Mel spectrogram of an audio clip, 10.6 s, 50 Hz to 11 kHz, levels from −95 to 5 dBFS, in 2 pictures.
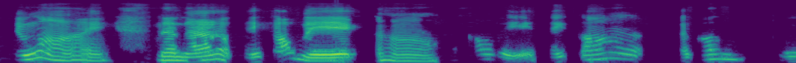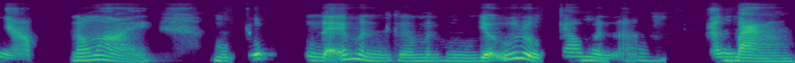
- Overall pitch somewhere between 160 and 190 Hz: Yes, medium, 185 Hz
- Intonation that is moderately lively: No, wide, 5.8 semitones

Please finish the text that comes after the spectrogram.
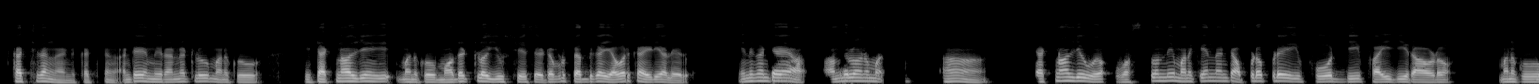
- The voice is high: No, low, 130 Hz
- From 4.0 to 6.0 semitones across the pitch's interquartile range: Yes, average, 4.3 semitones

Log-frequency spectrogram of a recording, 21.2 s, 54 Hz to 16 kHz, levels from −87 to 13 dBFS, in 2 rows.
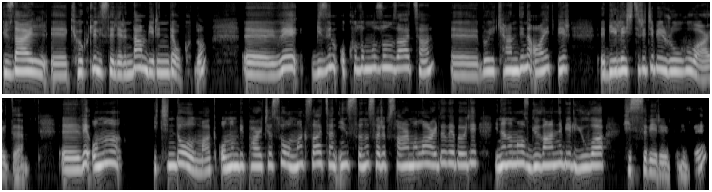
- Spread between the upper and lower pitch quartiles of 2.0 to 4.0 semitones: Yes, average, 3.6 semitones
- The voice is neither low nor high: No, high, 240 Hz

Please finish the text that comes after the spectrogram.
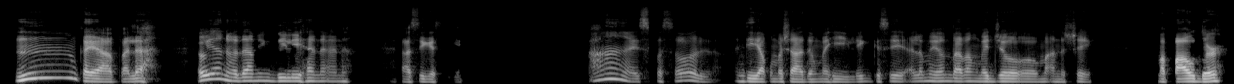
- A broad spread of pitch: No, average, 3.8 semitones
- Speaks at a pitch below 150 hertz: Yes, medium, 140 Hz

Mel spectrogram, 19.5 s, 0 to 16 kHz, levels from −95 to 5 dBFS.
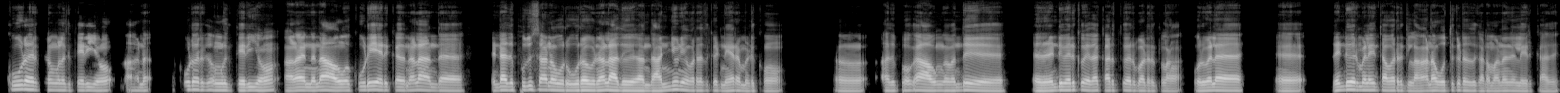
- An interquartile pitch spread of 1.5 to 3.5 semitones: Yes, average, 3.1 semitones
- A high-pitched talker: No, low, 125 Hz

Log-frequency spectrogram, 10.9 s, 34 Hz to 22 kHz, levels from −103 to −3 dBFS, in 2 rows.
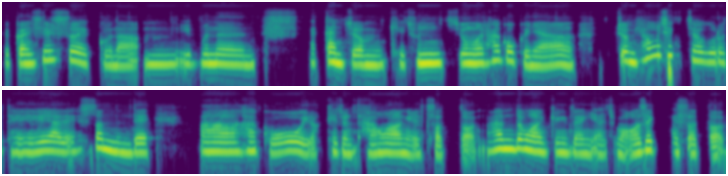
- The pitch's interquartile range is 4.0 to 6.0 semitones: No, narrow, 2.6 semitones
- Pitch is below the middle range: No, high, 195 Hz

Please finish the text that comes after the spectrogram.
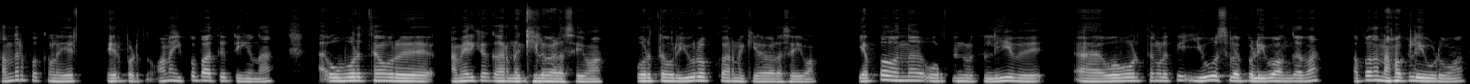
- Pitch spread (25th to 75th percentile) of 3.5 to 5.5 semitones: No, average, 2.8 semitones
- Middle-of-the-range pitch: Yes, medium, 155 Hz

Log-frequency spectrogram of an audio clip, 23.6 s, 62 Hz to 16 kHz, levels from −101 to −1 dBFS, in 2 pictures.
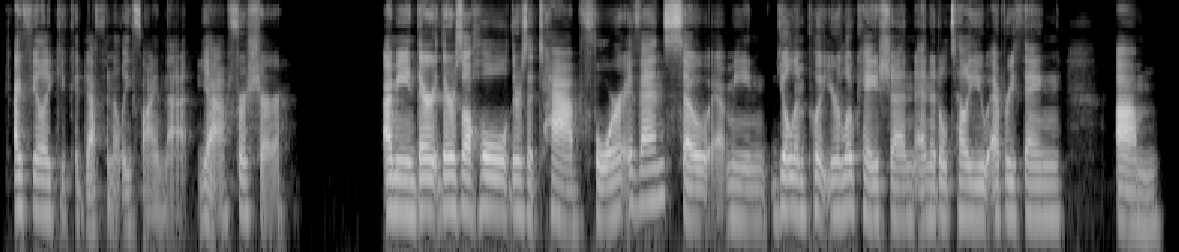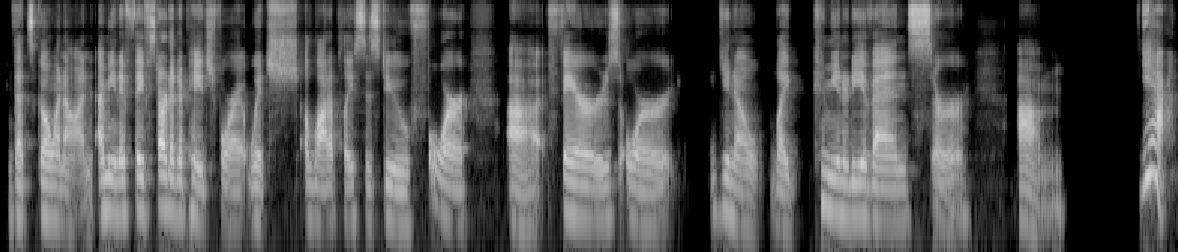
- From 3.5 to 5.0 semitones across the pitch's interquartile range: No, average, 2.9 semitones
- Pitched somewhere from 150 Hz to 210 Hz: No, medium, 140 Hz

